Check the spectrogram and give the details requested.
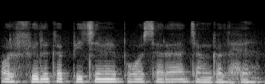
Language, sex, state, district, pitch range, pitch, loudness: Hindi, male, Arunachal Pradesh, Papum Pare, 110-125 Hz, 120 Hz, -16 LUFS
